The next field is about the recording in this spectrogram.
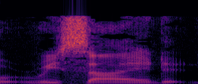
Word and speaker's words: re-signed: Is that how you pronounce that? Resigned, Julian Edelman? – Okay. Well, it depends on how you're using the word. – It's re-signed. – You see, Adam... Yes. It's spelled the same, but there's two different ways.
